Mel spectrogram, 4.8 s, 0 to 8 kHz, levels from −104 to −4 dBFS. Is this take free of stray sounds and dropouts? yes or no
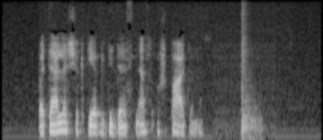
no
